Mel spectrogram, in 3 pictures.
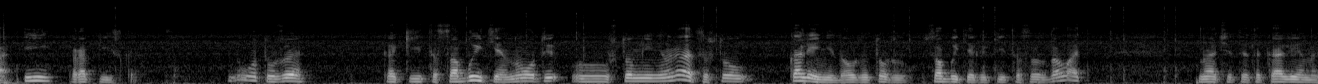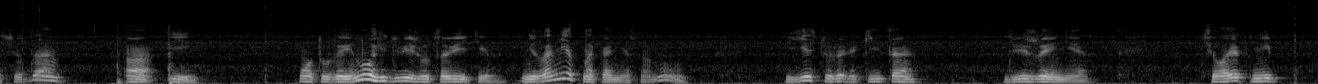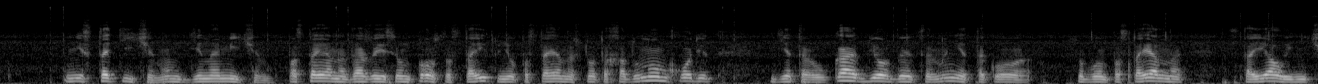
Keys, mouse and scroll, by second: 0.2 i, 1.3-4.8 drag, 5.3 shift+middle click, 7.2 click, 8.0 g, 10.0 click, 10.3 g, 11.7 click, 12.0 g, 14.4 a, 15.0 i, 15.9-26.3 drag, 26.9 click, 27.9 g, 29.8 click, 30.3 g, 33.7 click, 34.4 r, 36.2-37.3 middle drag, 37.8 middle click, 38.9 shift+middle click.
